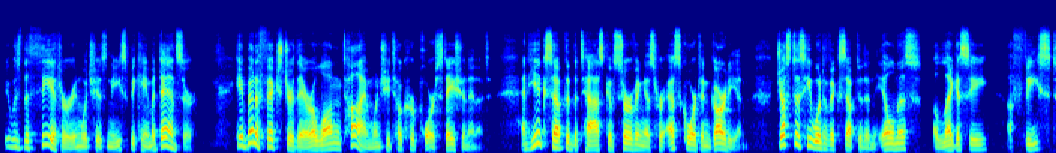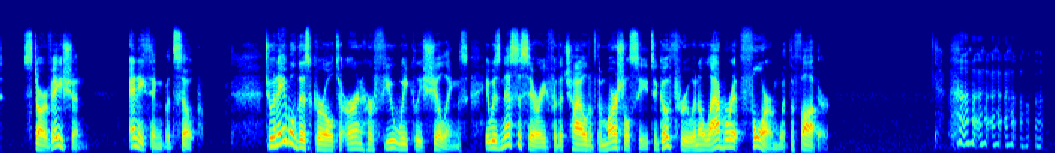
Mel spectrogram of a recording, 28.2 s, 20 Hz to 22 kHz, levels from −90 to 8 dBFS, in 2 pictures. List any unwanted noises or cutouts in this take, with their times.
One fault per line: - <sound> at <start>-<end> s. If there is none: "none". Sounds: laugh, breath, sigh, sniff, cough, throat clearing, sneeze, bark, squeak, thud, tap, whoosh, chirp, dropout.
- laugh at 26.5-28.0 s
